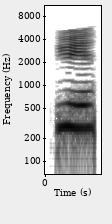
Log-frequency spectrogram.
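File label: "Yuē", Chinese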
